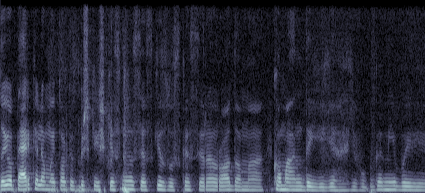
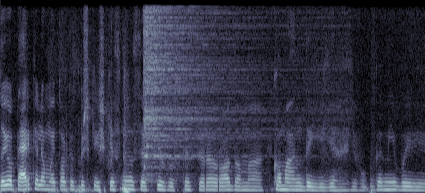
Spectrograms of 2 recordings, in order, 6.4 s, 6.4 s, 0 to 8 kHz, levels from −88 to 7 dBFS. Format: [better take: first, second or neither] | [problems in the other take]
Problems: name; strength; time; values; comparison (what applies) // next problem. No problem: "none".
first | background sound (Hi-hat); 11 dB below the speech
